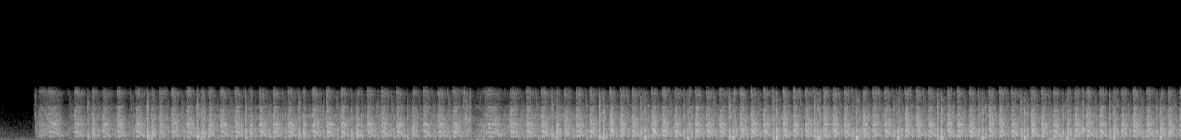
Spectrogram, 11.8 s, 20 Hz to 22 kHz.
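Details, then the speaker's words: Kawasaki ZL600 motorcycle with new coils, tuned carbs and valves done: steady starter churn about two beats a second with no firing at all; cranks but won't start, leads in the wrong firing order. "no it's close close i'm gonna swap two and three [Laughter] i'm gonna swap one and four"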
